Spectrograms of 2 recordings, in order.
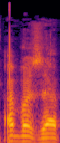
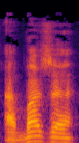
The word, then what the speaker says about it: абаза: Я ответил на это, что слово «абаза» с ударением на последнем слоге действительно распространилось в Абхазии лет 25 назад.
